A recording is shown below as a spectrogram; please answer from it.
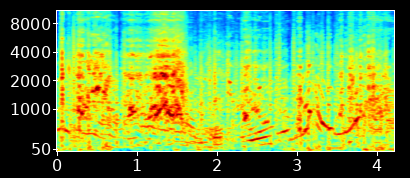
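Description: Freely improvised electric guitar and bass music, dense with sliding, swooping notes that bend up and down, and a brief hissy noise about a second in.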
